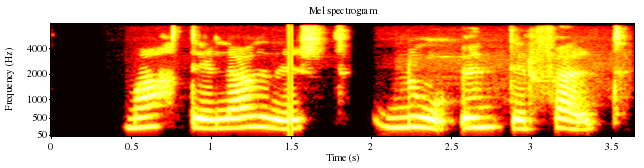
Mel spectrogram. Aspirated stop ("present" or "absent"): absent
